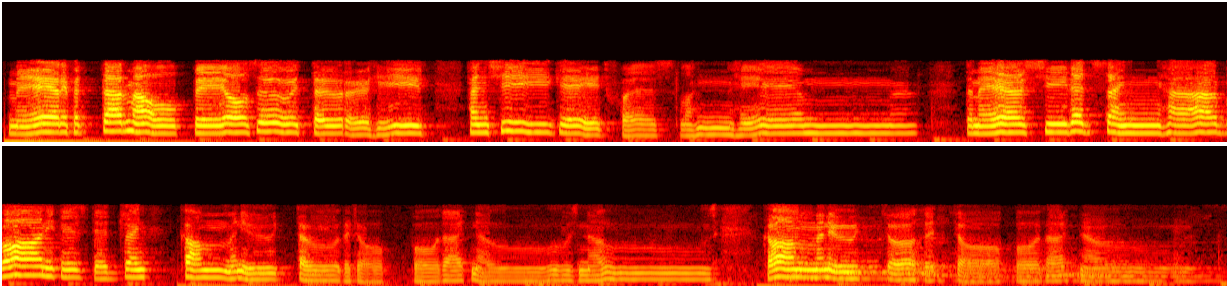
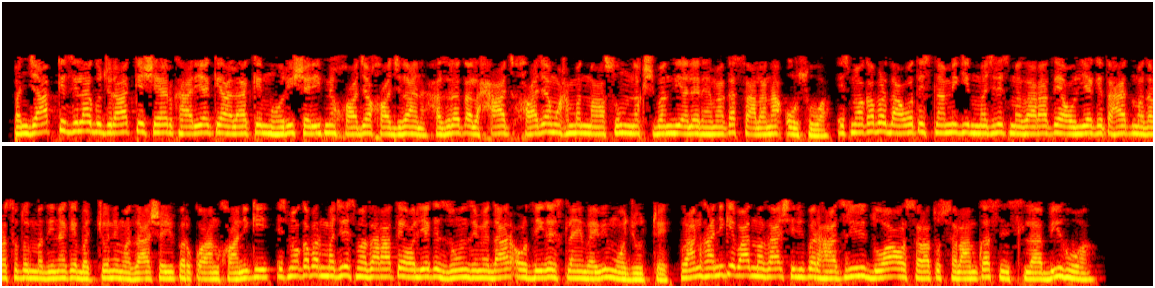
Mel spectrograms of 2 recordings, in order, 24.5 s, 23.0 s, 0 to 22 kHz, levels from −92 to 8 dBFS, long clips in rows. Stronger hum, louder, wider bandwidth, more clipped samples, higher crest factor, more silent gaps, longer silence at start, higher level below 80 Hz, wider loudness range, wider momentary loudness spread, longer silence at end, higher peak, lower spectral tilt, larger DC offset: neither; about the same, -19 LUFS vs -21 LUFS; second, 4.8 kHz vs 5.6 kHz; neither; first, 20 dB vs 10 dB; neither; second, 0 s vs 0.15 s; about the same, -50 dBFS vs -48 dBFS; first, 14 LU vs 1 LU; first, 19 LU vs 3 LU; second, 0 s vs 0.55 s; first, 0 dBFS vs -10 dBFS; second, -8.5 dB/octave vs -12 dB/octave; neither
